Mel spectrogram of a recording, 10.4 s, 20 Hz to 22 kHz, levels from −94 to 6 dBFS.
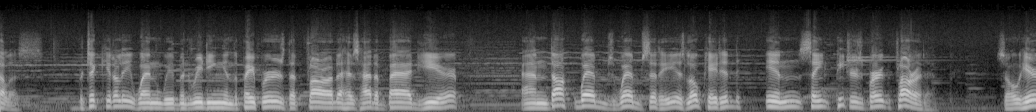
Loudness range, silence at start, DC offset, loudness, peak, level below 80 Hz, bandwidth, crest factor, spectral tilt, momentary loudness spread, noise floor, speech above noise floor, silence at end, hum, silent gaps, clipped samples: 3 LU; 0 s; under 0.1%; -21 LUFS; -4 dBFS; -64 dBFS; 12 kHz; 18 dB; -6 dB/octave; 8 LU; -53 dBFS; 32 dB; 0 s; none; none; under 0.1%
